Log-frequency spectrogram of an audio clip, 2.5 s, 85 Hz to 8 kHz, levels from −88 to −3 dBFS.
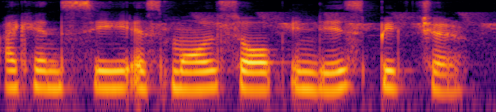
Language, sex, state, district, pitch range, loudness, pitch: English, female, Arunachal Pradesh, Lower Dibang Valley, 215-230 Hz, -17 LUFS, 225 Hz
